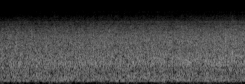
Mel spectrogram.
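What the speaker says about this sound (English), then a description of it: "here's one of the coolest streams" A flowing mountain stream on the North Fork of the Skokomish River in Olympic National Park rushes in a steady, close, broadband wash of water, loud and unbroken, with no voices over it.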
